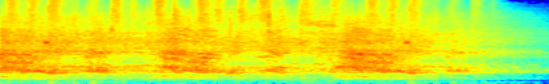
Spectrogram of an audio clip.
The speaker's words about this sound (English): But when the entire crowd is chanting together, that's a whole other challenge.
